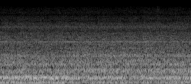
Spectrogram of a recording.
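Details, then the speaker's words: Quincy screw air compressor building pressure, without the loud rotor whine expected under load: quiet, smooth, even hum with no knock or rattle; normal running. "she runs really quiet you know and smooth I've really liked it from that point of view"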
